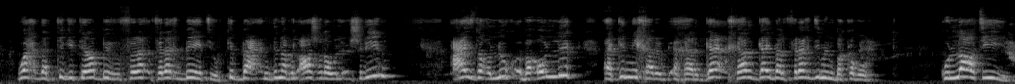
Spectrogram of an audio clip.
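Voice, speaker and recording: Over noticeable background noise, a high-pitched woman speaks at a fairly quick pace with very even loudness and ordinary pitch variation. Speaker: home poultry vlogger. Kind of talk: casual vlog talk.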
